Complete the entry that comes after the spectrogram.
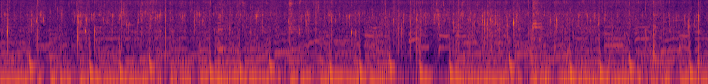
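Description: Green chillies and whole dried red chillies sizzling and crackling in hot oil in a black iron kadhai, with many sharp pops over a steady hiss. Near the end a steel spoon stirs them round the pan.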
